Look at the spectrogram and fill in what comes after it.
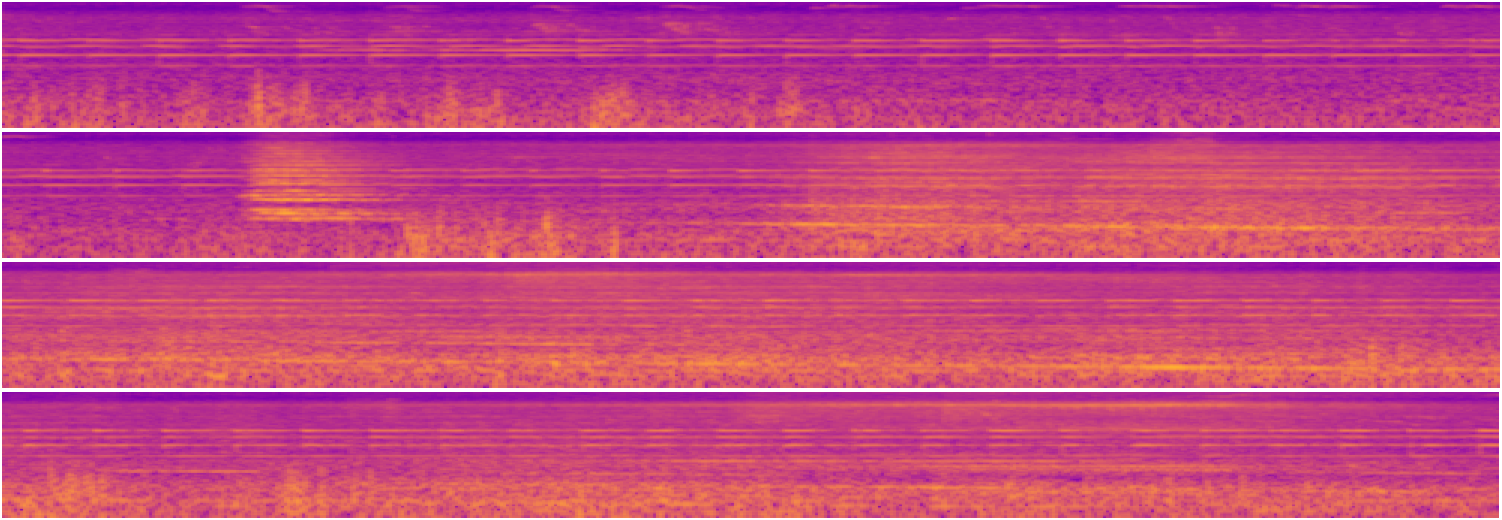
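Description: Level crossing bells ringing steadily. About nine seconds in, an electric suburban train sounds a short horn blast, then rolls through the crossing with rising wheel and rail noise and a motor whine that falls slowly in pitch as the train slows.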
